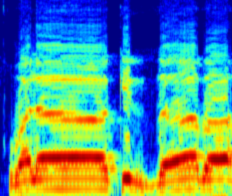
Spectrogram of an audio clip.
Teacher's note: ولا کذاب، ذال کے اوپر کھڑا زبر ہے، کھڑا زبر کو ایک الف کے برابر کھینچ کر پڑھیں گے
